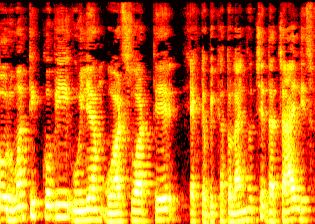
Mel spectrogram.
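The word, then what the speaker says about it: Wordsworth: একটা line Covid নাম আমরা দেখব এখন উইলিয়াম ওয়ার্ডস ওয়ার্থ উচ্চারণটা লিখে দেই প্রথমটা হচ্ছে উইলিয়াম উইলি লি আম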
